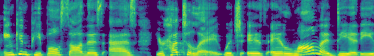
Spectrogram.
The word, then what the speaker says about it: Urcuchillay: Meanwhile, the Incan people saw this as Eurydice, which is a llama deity that watched over animals. Retell. Excellent pronunciation.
